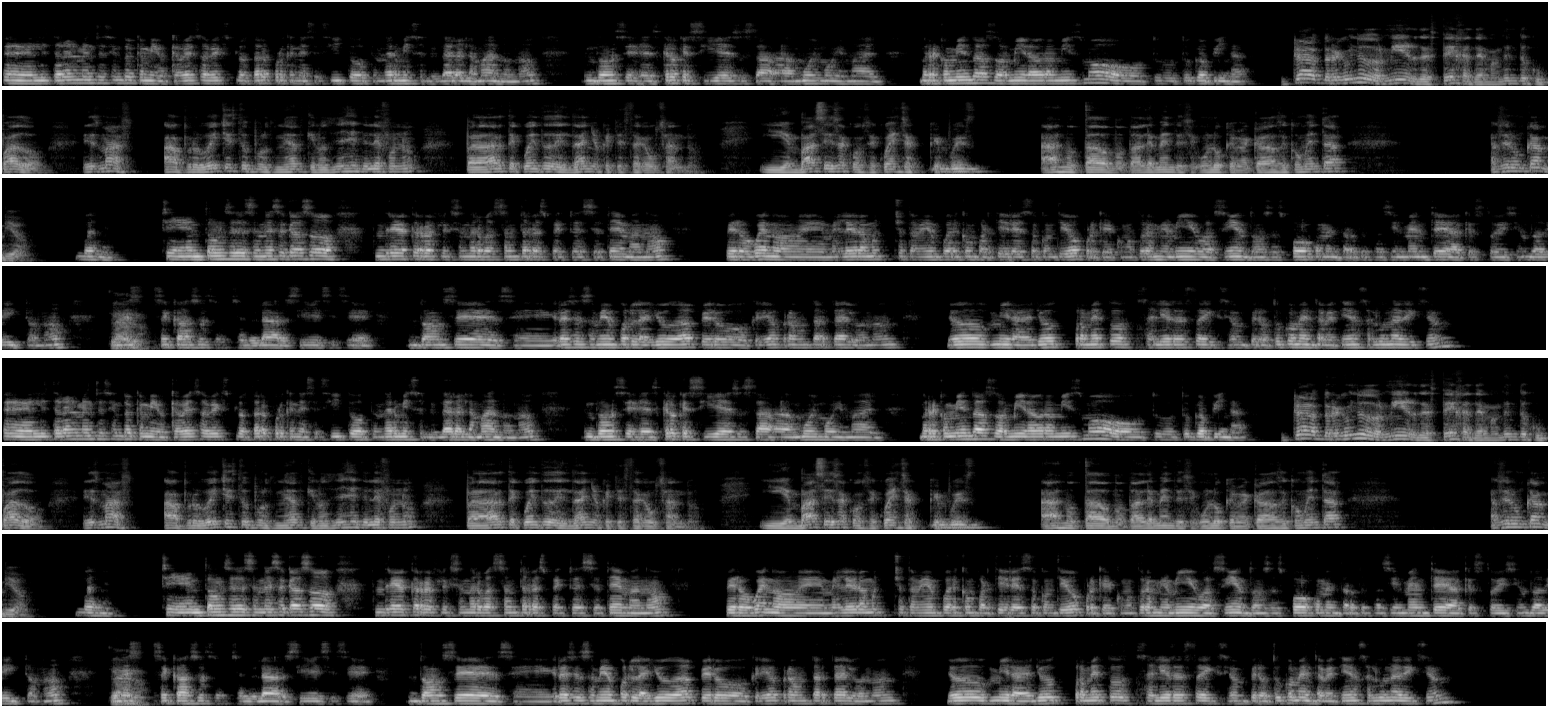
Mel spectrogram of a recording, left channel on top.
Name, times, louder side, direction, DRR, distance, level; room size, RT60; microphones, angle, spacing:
voice 1, 0.0-5.3 5.8-8.8 9.2-12.4 24.8-25.2 31.7-32.0 32.5-37.6 38.2-47.0 47.5-50.0 50.4-55.3 55.8-60.9, right 2 dB, 50° right, 0.9 m, -24 dB
voice 2, 12.9-16.7 17.1-25.2 25.8-29.4 30.3-31.2 47.5-47.8, right 1 dB, 5° right, 0.6 m, -28 dB
5.4 x 2.1 x 3.3 m
head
